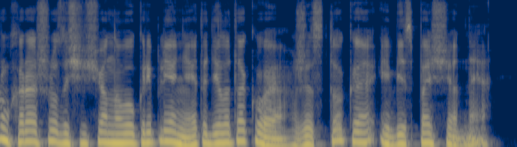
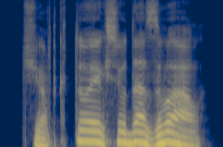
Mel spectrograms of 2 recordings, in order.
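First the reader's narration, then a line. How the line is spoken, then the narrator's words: Hissing through teeth. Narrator (Russian): шиплю я сквозь зубы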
